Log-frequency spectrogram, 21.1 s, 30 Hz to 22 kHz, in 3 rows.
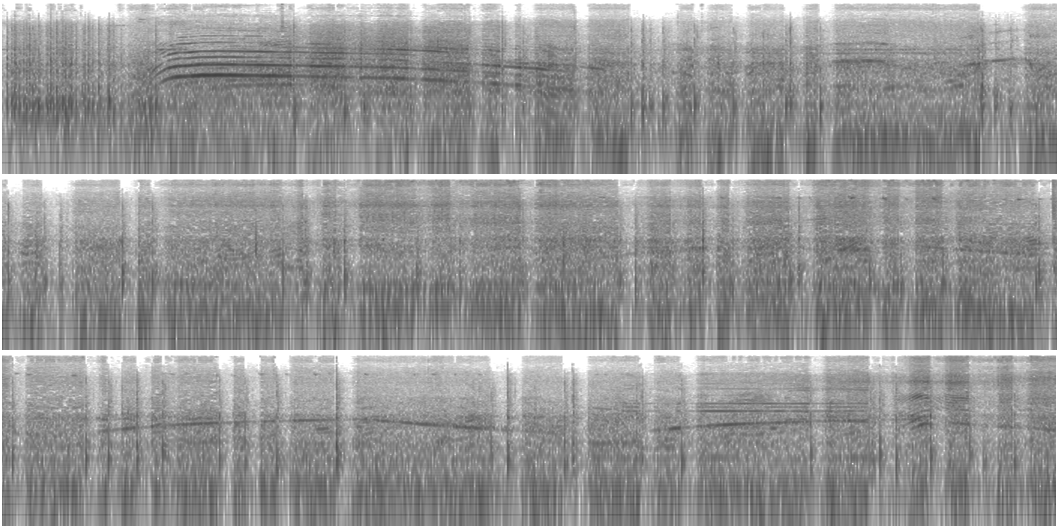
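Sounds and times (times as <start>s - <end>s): crowd and traffic din: 0.0s - 21.0s
fireworks popping and crackling: 0.0s - 21.0s
siren wailing: 10.4s - 21.0s.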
